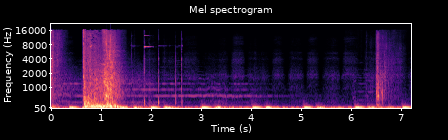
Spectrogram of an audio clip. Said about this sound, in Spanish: Acto seguido y sin previo aviso, el sonido de dos disparos interrumpió las voces de mi alrededor.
